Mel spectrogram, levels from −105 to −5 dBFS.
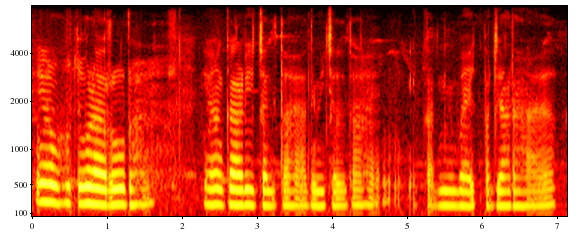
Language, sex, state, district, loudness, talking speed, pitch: Hindi, female, Bihar, Supaul, -29 LUFS, 160 wpm, 205 Hz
